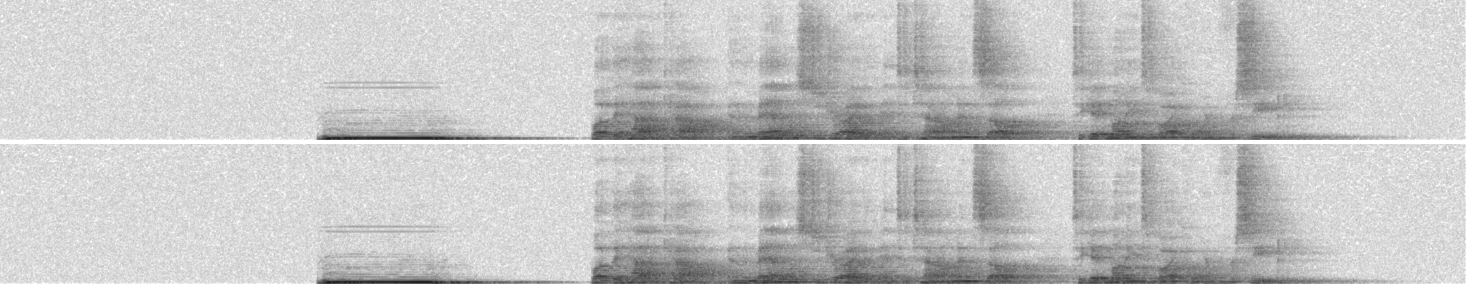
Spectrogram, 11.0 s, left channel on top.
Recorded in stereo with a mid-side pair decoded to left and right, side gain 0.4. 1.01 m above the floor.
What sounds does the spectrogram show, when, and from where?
2.4 s a phone buzzing: 35° right, 1.4 m
4.4 s a man speaking: 20° right, 3.5 m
